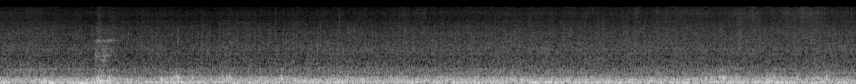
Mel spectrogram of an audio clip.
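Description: Heavy rain on a moving car, heard from inside the cabin: a steady low rumble of rain and tyres on the wet road.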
